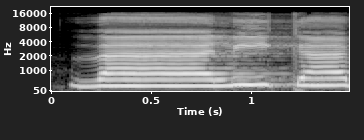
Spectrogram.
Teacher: mad tabi'i muqaddar karena dzal berharokat fathah panjang, maka dzal panjang 2 harokat.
